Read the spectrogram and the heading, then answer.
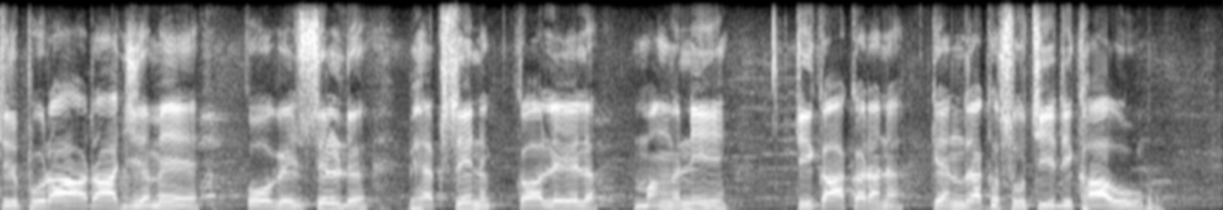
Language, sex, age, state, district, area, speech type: Maithili, male, 18-30, Bihar, Supaul, rural, read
